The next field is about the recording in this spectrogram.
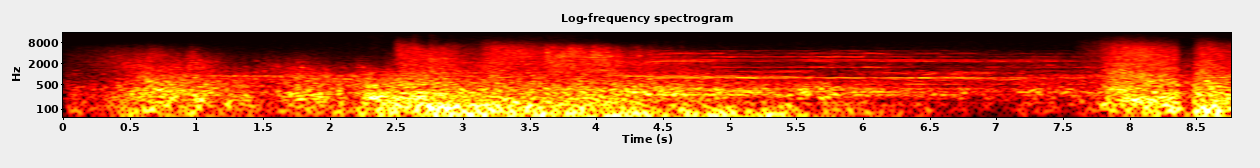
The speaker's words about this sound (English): Don't forget the guitar chord that plays with the lightning strike.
